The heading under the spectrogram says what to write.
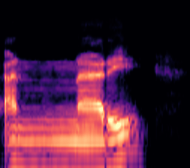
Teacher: Annari paling lebih mengingatkan lagi untuk nun tasdid itu pastikan ee dibaca lebih lama gitu ya. Agak lamaanlah karena hukumnya ghunah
